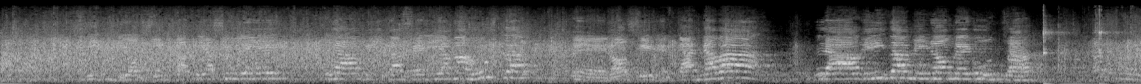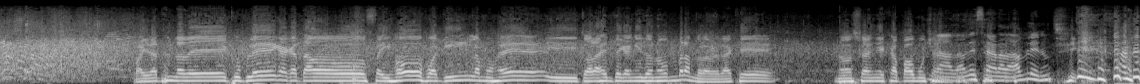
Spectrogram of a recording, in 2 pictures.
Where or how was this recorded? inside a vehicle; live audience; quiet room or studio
live audience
